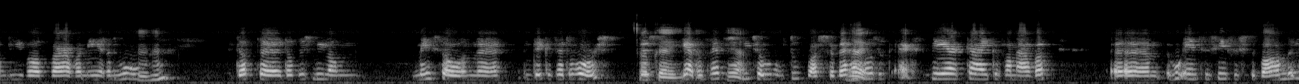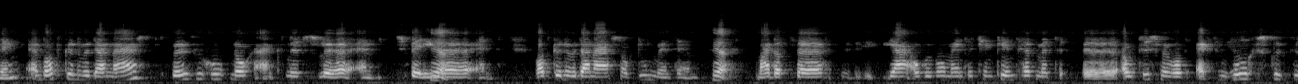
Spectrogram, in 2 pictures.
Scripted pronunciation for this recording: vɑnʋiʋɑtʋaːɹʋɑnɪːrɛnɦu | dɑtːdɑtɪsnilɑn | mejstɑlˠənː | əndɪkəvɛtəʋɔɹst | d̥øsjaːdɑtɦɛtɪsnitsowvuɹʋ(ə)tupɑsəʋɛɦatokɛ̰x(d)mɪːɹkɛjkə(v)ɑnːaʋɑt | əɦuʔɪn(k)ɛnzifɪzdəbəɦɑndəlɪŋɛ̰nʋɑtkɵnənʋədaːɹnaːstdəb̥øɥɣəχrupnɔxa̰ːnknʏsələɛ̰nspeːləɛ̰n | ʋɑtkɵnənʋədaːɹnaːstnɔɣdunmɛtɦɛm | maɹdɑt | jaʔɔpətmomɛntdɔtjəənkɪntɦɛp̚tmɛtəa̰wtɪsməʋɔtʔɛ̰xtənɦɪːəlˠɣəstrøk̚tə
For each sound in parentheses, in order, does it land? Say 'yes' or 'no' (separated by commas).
yes, no, yes, no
